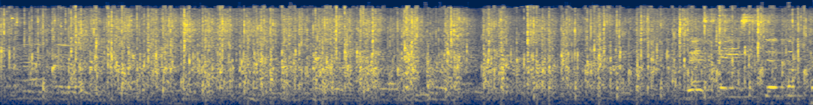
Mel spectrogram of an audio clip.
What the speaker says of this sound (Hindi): ये जो मेरे आने पे आपने घनघोर तालियां बजाई हैं।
